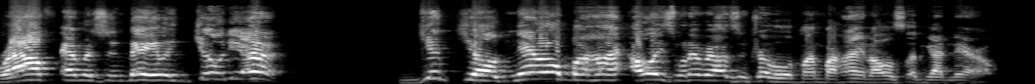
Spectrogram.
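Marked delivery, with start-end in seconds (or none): 0.0-4.7 very high, drawn-out, screamed call. Retelling his mother calling him home from the yard: imitating his mother screaming. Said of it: "in the middle of the yard screaming".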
